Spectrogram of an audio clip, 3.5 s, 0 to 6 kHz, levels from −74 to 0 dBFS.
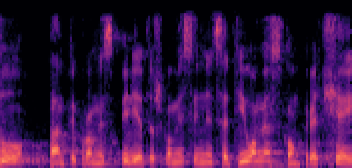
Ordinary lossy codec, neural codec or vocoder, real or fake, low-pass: AAC, 32 kbps; codec, 16 kHz, 4 kbps, X-Codec, HuBERT features, trained on balanced general audio; fake; 5.4 kHz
